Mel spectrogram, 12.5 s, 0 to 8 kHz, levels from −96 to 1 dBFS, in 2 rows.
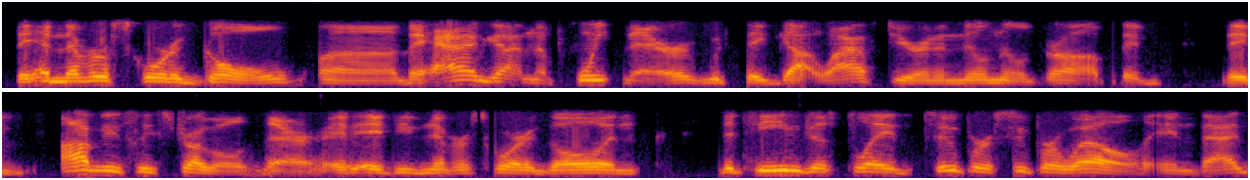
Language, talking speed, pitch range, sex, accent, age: English, 205 wpm, 100-115 Hz, male, American, 30-49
